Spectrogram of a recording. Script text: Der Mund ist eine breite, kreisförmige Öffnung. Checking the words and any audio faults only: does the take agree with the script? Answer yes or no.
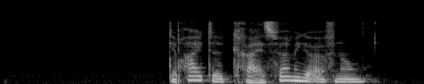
no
